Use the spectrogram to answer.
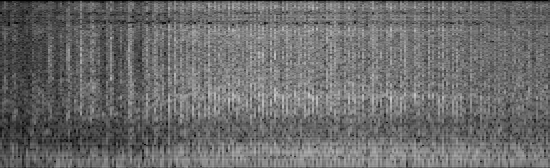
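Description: Old biplane engine starting up: a rough, steady mechanical rumble that swells over the first second or so, then holds at a loud, even drone with no voices.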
